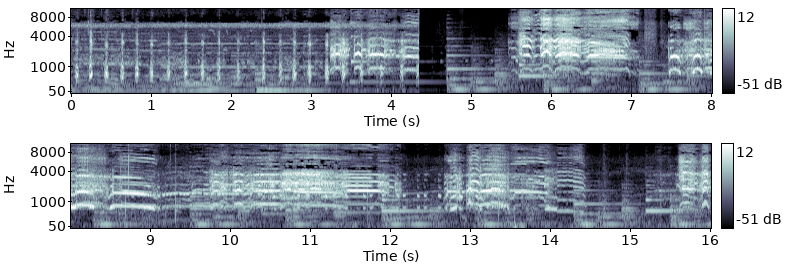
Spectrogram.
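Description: Game roosters crowing several times, each a long call that rises and falls, over background music with a steady beat; the sound drops out briefly about four and a half seconds in.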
